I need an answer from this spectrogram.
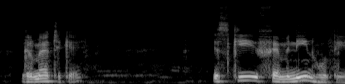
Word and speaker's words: GRAMMATIKE: ग्रामेटिके, बहुत लोग इसे टिकने भी पढ़ते हैं, ग्रामेटिक ने, ओके।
